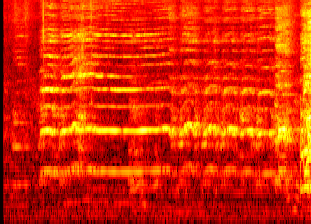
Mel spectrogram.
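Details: Kokok Balenggek rooster, a native chicken of Solok, West Sumatra, of the jalak and biriang types, crowing in long, ringing, harmonic tones held steady for nearly three seconds, with a brief rise at the end.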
